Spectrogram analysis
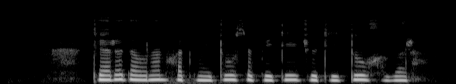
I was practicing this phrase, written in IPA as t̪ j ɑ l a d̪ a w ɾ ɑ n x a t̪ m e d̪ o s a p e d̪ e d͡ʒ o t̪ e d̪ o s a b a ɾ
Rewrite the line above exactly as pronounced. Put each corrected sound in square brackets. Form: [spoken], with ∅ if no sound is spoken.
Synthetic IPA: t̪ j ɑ [ɾ] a d̪ a w ɾ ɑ n x a t̪ m e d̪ o s a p e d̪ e d͡ʒ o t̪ e d̪ o [x] a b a ɾ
